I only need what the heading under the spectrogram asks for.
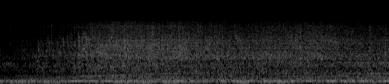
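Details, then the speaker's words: BMW E87 130i N52 engine after water pump and thermostat replacement, ignition position 1, engine not running, accelerator held 10 s to self-bleed: low steady electric pump hum under soft gurgling hiss, air bubbles reaching expansion tank; normal bleeding. "we press and hold down the accelerator pedal for 10 seconds, what that'll do is it'll start the electric water pump and that'll start self-bleeding the system. If we come round into the engine bay here and have a listen, you can hear it doing its thing. You can hear them bubbles coming up to the expansion tank there."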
